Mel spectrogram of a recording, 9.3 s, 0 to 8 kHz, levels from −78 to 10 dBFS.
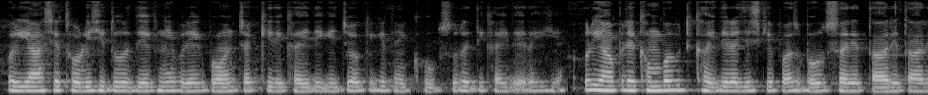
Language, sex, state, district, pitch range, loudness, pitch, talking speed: Hindi, male, Bihar, Samastipur, 130-145 Hz, -17 LUFS, 135 Hz, 245 wpm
